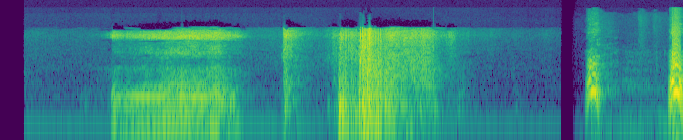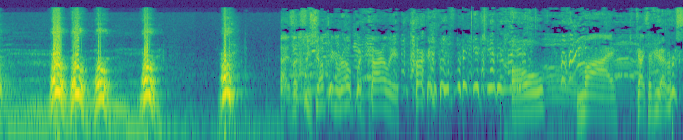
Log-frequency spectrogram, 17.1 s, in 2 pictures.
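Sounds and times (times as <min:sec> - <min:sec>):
dog barking: 0:07.3 - 0:10.6, 0:11.3 - 0:11.6.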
